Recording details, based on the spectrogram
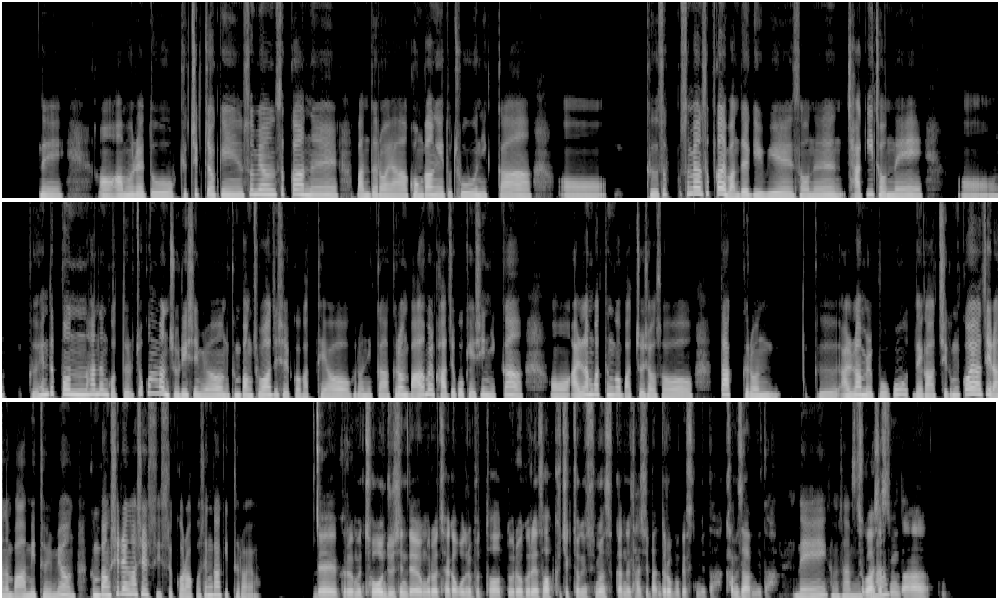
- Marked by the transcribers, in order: other background noise; tapping
- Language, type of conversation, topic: Korean, advice, 하루 일과에 맞춰 규칙적인 수면 습관을 어떻게 시작하면 좋을까요?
